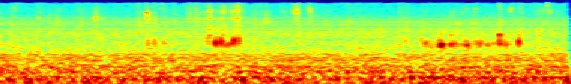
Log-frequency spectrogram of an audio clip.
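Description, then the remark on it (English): Hot water is poured slowly and steadily over tea leaves in a bowl, a soft continuous trickling hiss with faint gurgles, quiet, with no voices. “And once you are settled and comfortable again in your body, go ahead and slowly add water over your leaves.”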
